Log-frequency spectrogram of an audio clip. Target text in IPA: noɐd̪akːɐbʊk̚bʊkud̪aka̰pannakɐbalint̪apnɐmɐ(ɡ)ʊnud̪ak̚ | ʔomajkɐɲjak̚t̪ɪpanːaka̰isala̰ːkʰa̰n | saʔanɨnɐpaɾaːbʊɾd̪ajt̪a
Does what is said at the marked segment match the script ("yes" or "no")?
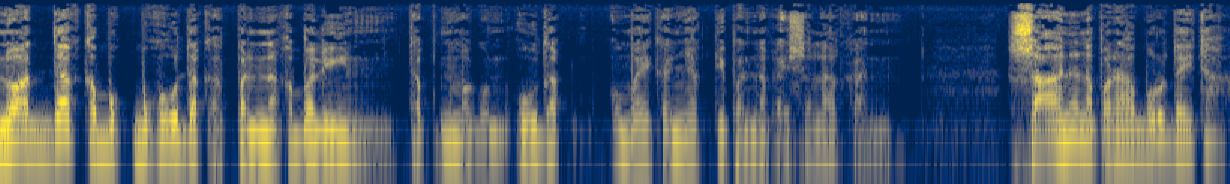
yes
